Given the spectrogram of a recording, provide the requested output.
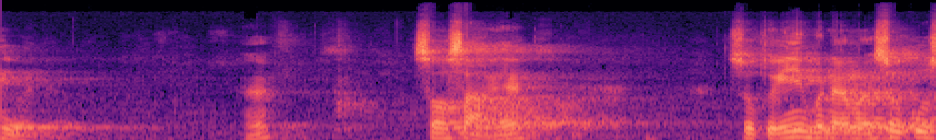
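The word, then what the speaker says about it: Xhosa: nama suku x h o s a Gimana bacanya Ya sosa x h o s a bacanya gimana Ha sosa ya suku ini bernama suku sosa dan mereka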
